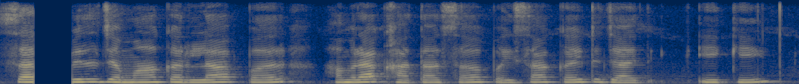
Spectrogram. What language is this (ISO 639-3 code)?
mai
